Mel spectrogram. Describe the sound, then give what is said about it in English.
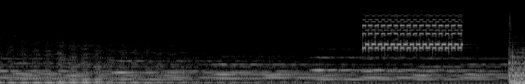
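A cell phone rings with a bright electronic tone, one clear burst about a second long, then a second ring starts at the end, over a low, steady musical drone with no talking. “Jack rushes over from the monitor and hands Nina the cell phone.”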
